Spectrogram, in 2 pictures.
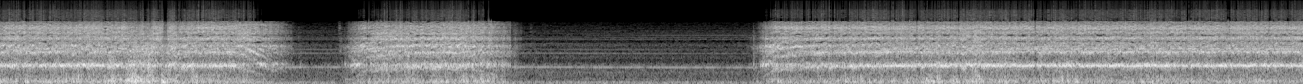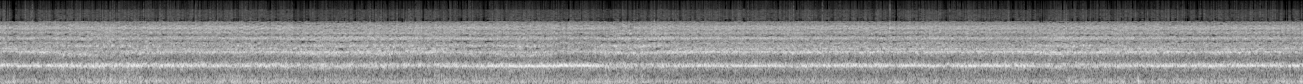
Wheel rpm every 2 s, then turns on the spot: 220, 90, 90, 10, 210, 230, 230, 230, 220, 220, 230, 230, 230.
none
